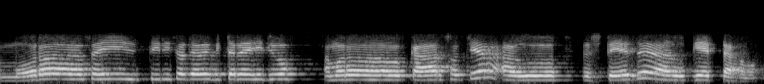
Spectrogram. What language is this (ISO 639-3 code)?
ori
